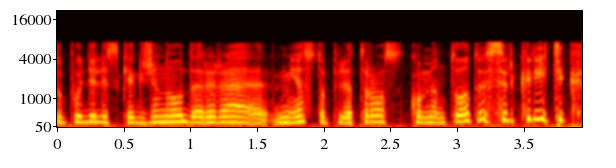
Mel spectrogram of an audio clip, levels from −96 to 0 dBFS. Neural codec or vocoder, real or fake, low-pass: none; real; 7.2 kHz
